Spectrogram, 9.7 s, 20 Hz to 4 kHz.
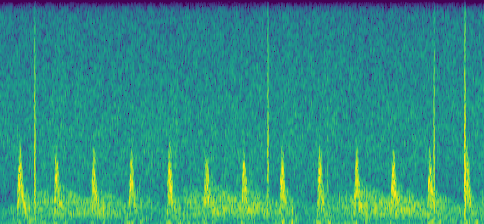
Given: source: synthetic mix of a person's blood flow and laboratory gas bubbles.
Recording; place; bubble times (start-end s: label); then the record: Doppler ultrasound of blood flow; subclavian vein
no bubbles
From the record:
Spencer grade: 0 (complete lack of bubble signals)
